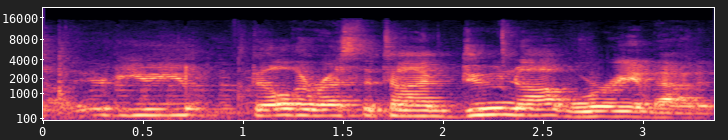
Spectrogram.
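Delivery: ordinary talk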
